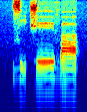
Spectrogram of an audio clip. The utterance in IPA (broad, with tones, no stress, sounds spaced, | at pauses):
z i˨ t͡ʃ eː˦ v a˦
